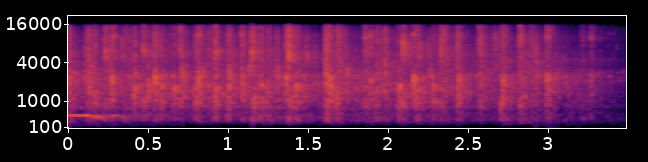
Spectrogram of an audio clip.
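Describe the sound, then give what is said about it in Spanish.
A church audience applauding for Jesus, a dense, steady wash of many hands clapping that fills the space and fades slightly toward the end, with faint voices mixed in. “Yo creo que le puedes dar un aplauso a Jesús.”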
